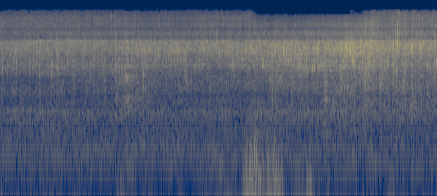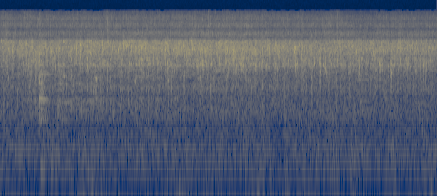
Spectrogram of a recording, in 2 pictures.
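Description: Pieces of yellow bullhead catfish frying in hot oil: a steady sizzle with a few small pops, and one low thump about two and a half seconds in.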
